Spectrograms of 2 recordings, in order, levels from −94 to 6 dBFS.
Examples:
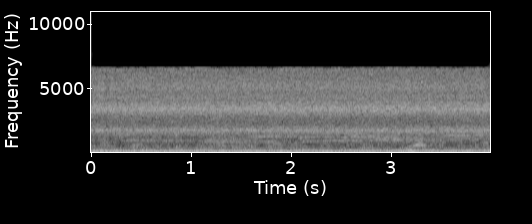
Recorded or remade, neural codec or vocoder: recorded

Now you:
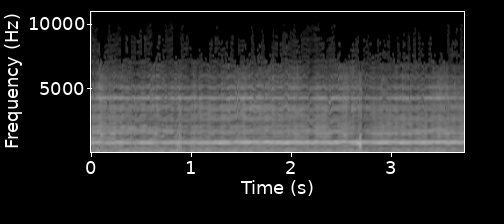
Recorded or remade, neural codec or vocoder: remade, vocoder, BigVGAN v2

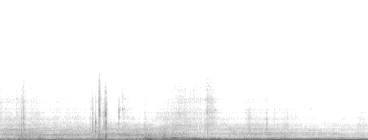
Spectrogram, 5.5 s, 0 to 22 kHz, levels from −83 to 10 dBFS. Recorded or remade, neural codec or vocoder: remade, codec, SNAC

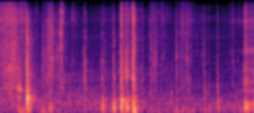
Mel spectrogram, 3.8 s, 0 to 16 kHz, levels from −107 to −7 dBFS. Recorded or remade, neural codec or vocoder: remade, vocoder, BigVGAN v2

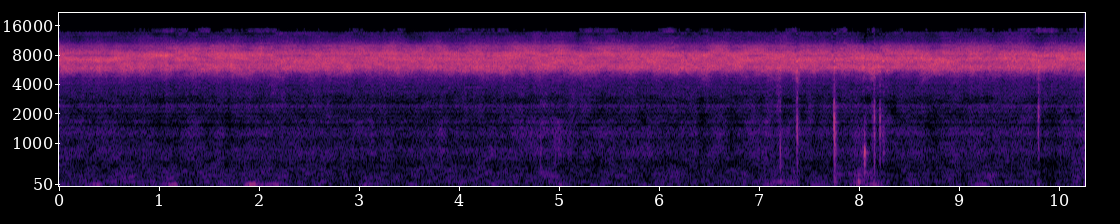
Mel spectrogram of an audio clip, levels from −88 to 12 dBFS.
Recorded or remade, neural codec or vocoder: remade, codec, DAC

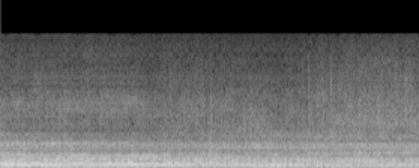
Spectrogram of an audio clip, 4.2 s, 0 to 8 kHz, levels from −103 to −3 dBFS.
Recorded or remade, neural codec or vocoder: remade, codec, ZipCodec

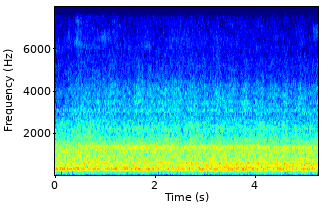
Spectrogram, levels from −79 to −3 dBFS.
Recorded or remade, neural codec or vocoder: remade, vocoder, Vocos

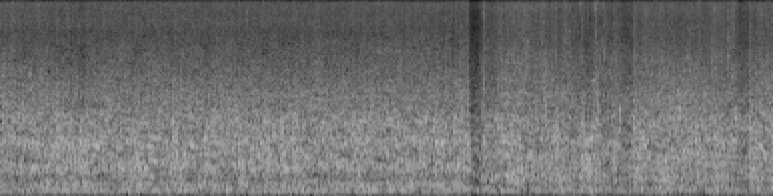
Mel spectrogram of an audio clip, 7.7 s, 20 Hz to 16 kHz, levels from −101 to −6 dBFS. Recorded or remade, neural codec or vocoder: recorded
